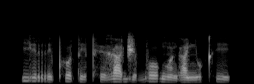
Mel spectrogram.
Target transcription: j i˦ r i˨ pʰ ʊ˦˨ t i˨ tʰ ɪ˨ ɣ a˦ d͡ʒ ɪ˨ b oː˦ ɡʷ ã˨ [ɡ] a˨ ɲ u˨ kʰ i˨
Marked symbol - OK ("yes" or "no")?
yes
